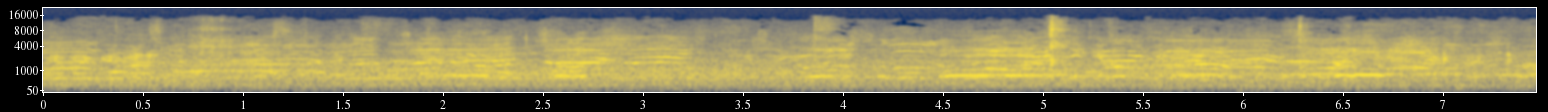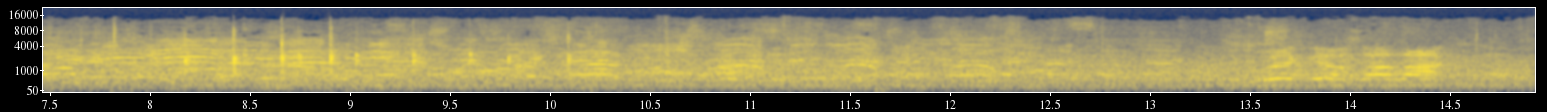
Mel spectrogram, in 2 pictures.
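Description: Overlapping women's voices calling out and chattering across an open playing field. Short shouted calls come and go throughout, as touch football players talk to each other during play.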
